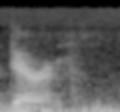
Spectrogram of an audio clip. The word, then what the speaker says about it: Guerin: all i'll see uh like the hockey player garen gary okay perfect uh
